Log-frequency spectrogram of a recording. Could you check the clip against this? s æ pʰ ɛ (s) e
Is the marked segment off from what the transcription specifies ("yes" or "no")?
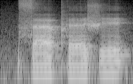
yes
